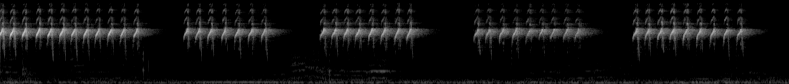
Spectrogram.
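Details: Orange-spotted bulbul singing vigorously: high, bright chirping bursts of about ten rapid, evenly spaced notes, each burst lasting over a second and separated by short pauses, with a faint low hum underneath.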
